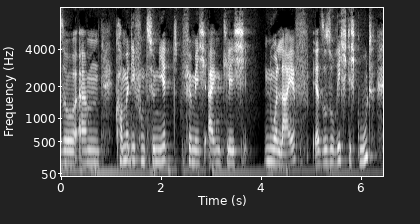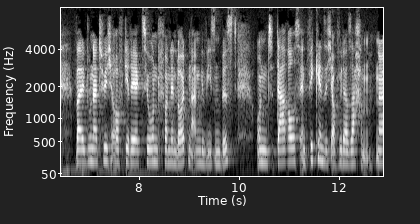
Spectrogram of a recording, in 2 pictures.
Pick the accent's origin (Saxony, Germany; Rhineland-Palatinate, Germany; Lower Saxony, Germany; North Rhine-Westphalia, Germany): North Rhine-Westphalia, Germany; Heinsberg; born there; ich komme auch gebürtig aus Heinsberg. Durch Corona kennt das jetzt auch jeder.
